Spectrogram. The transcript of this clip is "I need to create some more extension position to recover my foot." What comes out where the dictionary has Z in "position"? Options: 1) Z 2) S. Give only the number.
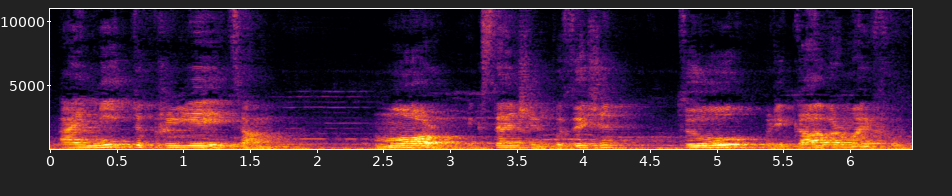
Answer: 1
